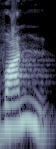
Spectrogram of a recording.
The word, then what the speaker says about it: one: ஏன் அப்படின்னா அது ஒன்றுன்னு நாம் ப்ரொனவுன்ஸ் பண்ணவே கூடாது. அதை ஒன் வா, அதாவது வா இன் அப்படி ஒன் அப்படின்னு தான் நம்ம ப்ரொனவுன்ஸ் பண்ணணும். ஸோ வா வரும் பொழுது வா அப்படின்றது தமிழ் உயிரெழுத்துக்களில் இல்லை.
